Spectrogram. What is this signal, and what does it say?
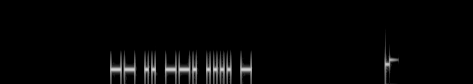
Morse code, heard as a keyed tone, about 34 wpm, 700 Hz. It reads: MIGHT
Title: Top 500 Words 35wpm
